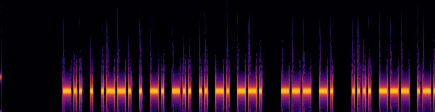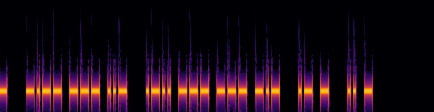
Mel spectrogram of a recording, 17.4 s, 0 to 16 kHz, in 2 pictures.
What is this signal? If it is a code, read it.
Morse code, heard as a keyed tone, about 22 wpm, 700 Hz. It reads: DEPENDING ON HOW YOU LOOK AT IT
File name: practice / 22wpm / Sets of 7 Words - 22wpm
